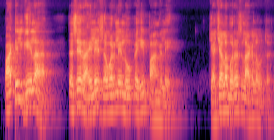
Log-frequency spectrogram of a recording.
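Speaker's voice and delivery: ordinary delivery, nothing marked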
